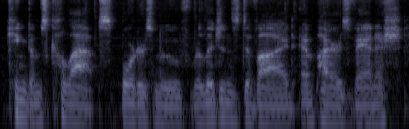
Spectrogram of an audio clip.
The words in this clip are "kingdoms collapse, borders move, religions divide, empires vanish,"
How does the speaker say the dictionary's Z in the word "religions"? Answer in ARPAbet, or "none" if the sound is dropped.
Z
